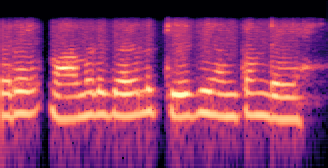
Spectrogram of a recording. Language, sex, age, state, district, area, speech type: Telugu, male, 60+, Andhra Pradesh, Konaseema, rural, conversation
